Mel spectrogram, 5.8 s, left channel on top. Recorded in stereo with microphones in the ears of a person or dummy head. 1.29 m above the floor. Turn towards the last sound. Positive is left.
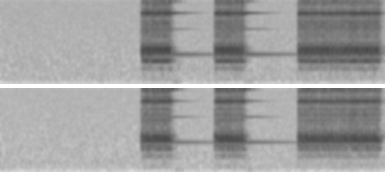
turn(degrees=0)  # may be behind; listen again after turning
